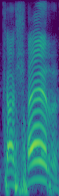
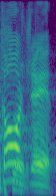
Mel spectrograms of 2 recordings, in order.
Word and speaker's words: kasher: Si dice kasher, non kosher. Kosher, kosher.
